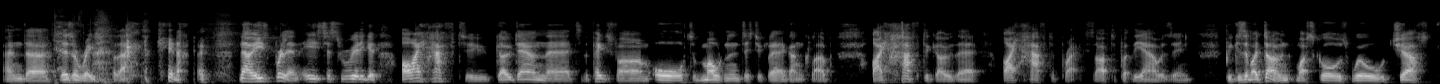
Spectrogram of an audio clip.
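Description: Deep-voiced, animated Essex man. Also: moderate pace, highs cut off. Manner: self-deprecating, jokey. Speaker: interview guest, target shooting instructor. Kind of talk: casual chat.

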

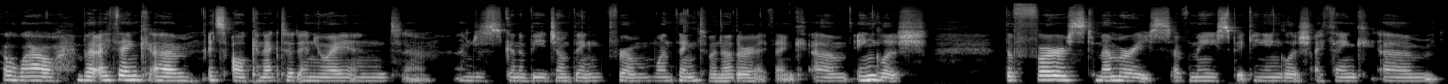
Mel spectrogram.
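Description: A woman whose native language is Russian speaks in a slightly low voice. She tells stories about herself conversationally, pausing and thinking aloud as she goes. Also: flat delivery. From Kazakhstan. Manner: halting, reflective, thinking aloud. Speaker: interview guest. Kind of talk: conversational personal storytelling.

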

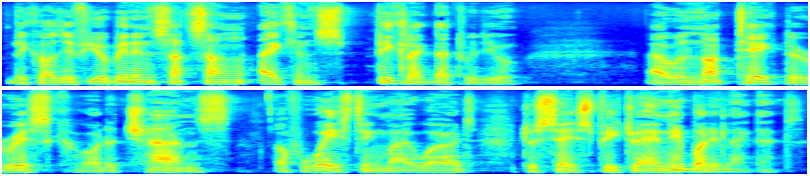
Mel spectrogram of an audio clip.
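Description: A deep-voiced man speaks as a teacher in a contemplative spiritual talk, going slowly and reflectively. He poses many rhetorical questions and often lets his sentences trail off softly.

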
